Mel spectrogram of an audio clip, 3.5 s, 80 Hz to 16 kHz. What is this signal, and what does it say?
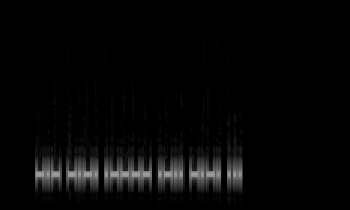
Morse code, heard as a keyed tone, about 44 wpm, 700 Hz. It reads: KC1LCS
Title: USA Call Signs - 6 Characters - 8x Character Spacing - 45wpm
